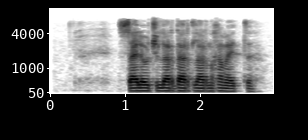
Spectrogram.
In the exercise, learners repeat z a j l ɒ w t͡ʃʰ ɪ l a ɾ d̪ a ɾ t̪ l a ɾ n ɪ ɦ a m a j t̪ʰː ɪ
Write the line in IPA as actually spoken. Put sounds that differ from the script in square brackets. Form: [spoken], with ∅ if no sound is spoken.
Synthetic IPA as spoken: [s] a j l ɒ w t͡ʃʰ ɪ l a ɾ d̪ a ɾ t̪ l a ɾ n ɪ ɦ a m a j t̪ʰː ɪ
